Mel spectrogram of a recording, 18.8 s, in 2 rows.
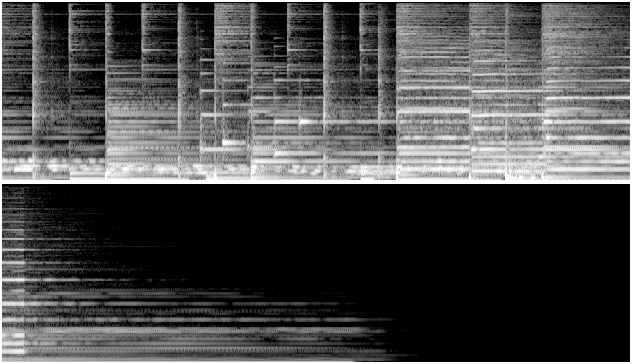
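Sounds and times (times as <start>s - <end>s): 
beat at 110 BPM: 0.0s - 11.4s.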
